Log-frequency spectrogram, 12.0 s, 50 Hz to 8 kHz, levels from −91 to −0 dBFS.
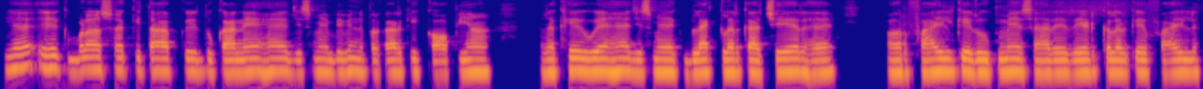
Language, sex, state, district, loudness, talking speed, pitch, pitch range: Hindi, male, Bihar, Bhagalpur, -27 LUFS, 170 wpm, 135 Hz, 130-140 Hz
